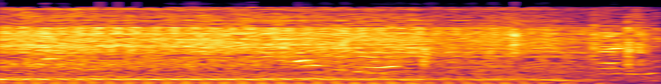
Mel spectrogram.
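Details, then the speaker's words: Suzuki Skydrive scooter with DC ignition, serviced for not idling: with the battery disconnected, the steady single-cylinder putter of about three and a half beats a second fades and dies, though it should keep running; possibly a faulty regulator/rectifier or wiring. "Serikat disaat kita lepas motor langsung mati untuk normalnya di motor Suzuki Sky Drive CW seharusnya tetap hidup"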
